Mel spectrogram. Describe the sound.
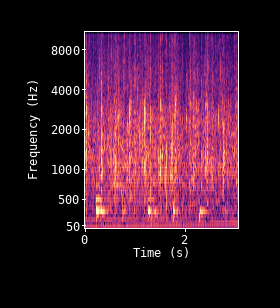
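Applause at a church sermon: a steady wash of many hands clapping fills the whole stretch, dense and fairly loud, with no speech over it.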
